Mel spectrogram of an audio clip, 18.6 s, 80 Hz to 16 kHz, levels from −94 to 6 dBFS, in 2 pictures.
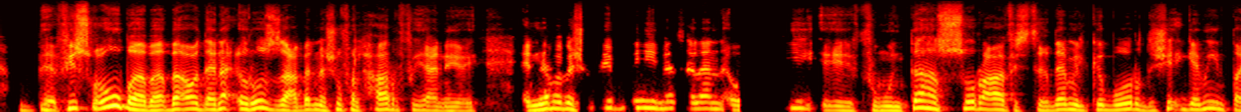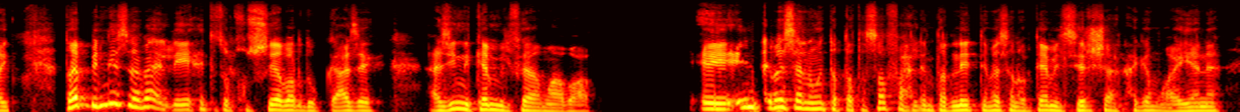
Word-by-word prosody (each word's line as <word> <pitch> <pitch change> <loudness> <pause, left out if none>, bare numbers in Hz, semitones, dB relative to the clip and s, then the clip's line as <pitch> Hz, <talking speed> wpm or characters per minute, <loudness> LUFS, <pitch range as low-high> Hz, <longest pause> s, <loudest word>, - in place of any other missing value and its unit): ب 145 +2 -3
في 205 +8 +2
صعوبة 215 - +6
ب - - +2 0.2
باقعُد 180 0 +3
أنقّي 190 +2 +2
رُز 190 -4 +3
عَبال 160 +1 +1
ما 155 - +1
أشوف 165 +3 -3
الحرف 170 +2 -2
يعني، 130 -4 -4 0.4
إنّما 180 +8 +4
باشوف 195 +4 -2
ابني 220 +1 -1
مثلًا 200 -1 -3
أو 155 - -2 0.4
بنتي 150 -10 -5
آآ - - -5
في 125 - -10
مُنتهى 140 - +2
السرعة 185 -2 +2
في 140 - -12
استخدام 145 +7 -2
الكيبورد 160 +1 -1
شيء 170 +6 -5
جميل 180 +3 -1
طيب، 140 -4 -4 0.4
طيب 270 +5 +7
بالنسبة 305 -1 +2
بقى 250 -2 -1
لإيه، 160 0 -2
حتّة 160 -3 -9
الخصوصية 150 +2 0
برضُك 140 -6 -2
عايز 135 +1 -1 0.5
عايزين 140 +9 +1
نكمّل 170 -4 +2
فيها 130 +2 -2
مع 115 -2 -6
بعض، 110 -1 -11 0.8
آآ 190 - +5 0.3
أنت 245 -2 +3
مثلًا 220 -3 +3
وأنت 190 -3 -1
بتتصفّح 170 +4 -5
الإنترنت 145 +1 -1
مثلًا 140 -1 -2
وبتعمل 140 +4 -1
search 145 +2 -1
عن 125 -5 -7
حاجة 140 -1 -6
معينة 130 +1 -3
160 Hz, 170 wpm, -23 LUFS, 140-195 Hz, 0.8 s, طيب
